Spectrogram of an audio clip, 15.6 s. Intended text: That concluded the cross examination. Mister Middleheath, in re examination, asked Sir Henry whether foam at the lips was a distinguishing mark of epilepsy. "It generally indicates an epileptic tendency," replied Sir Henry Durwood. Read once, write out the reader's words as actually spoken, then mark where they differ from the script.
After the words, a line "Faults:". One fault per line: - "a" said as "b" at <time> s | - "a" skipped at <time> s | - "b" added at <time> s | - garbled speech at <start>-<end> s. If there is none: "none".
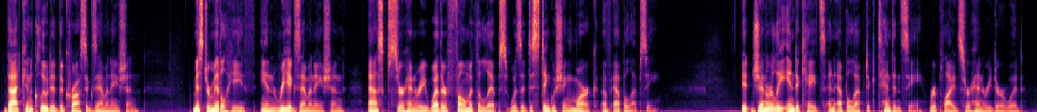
That concluded the cross examination. Mister Middleheath, in re examination, asked Sir Henry whether foam at the lips was a distinguishing mark of epilepsy. "It generally indicates an epileptic tendency," replied Sir Henry Durwood.
Faults:
none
